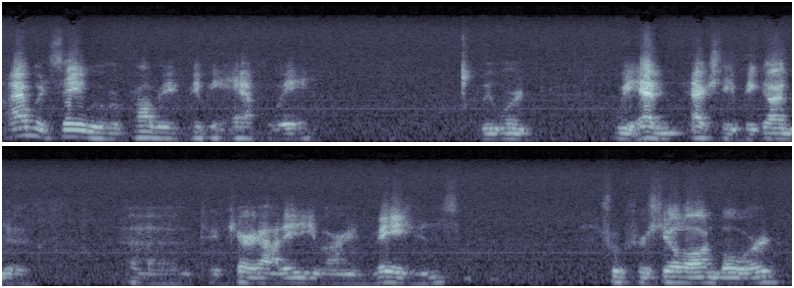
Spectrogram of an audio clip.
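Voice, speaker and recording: Halting elderly veteran, remembering. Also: male voice, medium pitch, steady tone, muffled recording, slight background noise. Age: older, around 80. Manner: old veteran remembering, halting and searching for words. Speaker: war veteran interviewee. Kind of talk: oral history interview, reminiscing.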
